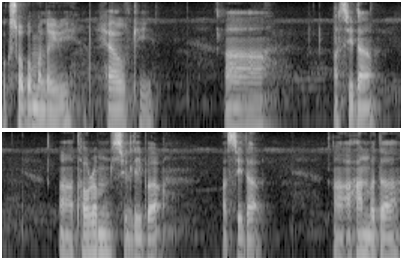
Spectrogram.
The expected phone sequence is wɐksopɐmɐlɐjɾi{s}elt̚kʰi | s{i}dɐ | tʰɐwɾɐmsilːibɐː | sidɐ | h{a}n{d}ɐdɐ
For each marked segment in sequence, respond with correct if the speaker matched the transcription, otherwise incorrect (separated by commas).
incorrect, correct, correct, incorrect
